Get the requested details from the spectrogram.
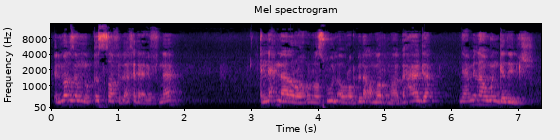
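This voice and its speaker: Earnest fast-talking young Egyptian man. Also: fairly high pitch, fairly bright tone. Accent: Egyptian Arabic. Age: 20s. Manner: earnest, explanatory, rhetorical questions. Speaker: guest on a live stream. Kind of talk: casual religious advice. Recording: roomy echo, faint noise.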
